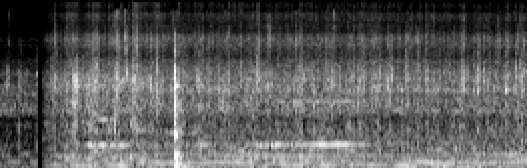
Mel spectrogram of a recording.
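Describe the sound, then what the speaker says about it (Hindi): A spoon scrapes and stirs steadily through half a litre of milk in a pan for coconut burfi, with a soft simmering hiss beneath and one sharper clink early on, close and moderate in level. "अब इसी तरह चम्मच हिलाते रहेंगे जब तक कि दूध खुश्क ना हो जाए।"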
